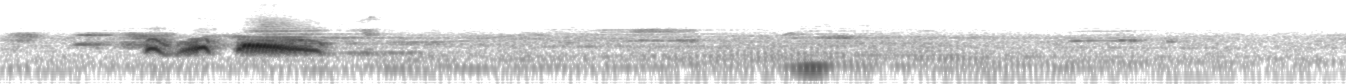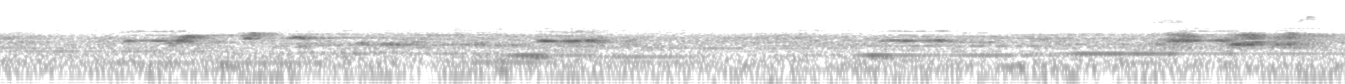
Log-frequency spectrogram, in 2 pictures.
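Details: Spotted dove giving a prompting coo for captive birds to answer. One three-part phrase near the start: two quick coos and a long falling croo. Then a long, near-silent stretch with a low thump and faint chirps.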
